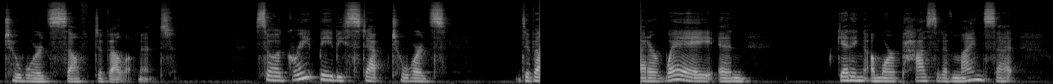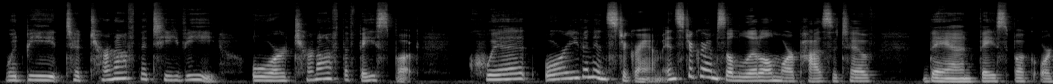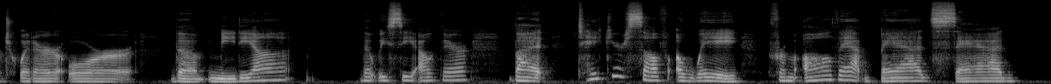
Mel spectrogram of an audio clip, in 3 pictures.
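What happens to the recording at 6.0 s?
At 6.0 s the speech is in an audio dropout to silence from 5.40 to 6.41 s, about 1.01 s of silence with no room tone, likely from input lost while recording continued. Speech returns abruptly on "way and". The waveform shows a dead-flat line and the spectrogram a fully blank band.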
